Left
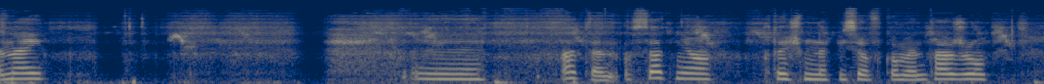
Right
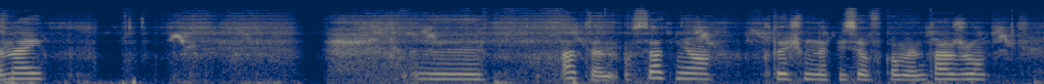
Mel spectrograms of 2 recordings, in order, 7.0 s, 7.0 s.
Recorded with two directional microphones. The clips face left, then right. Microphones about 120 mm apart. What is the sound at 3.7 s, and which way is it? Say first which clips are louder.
Speech: left 2 dB; 20° left (ahead or behind).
